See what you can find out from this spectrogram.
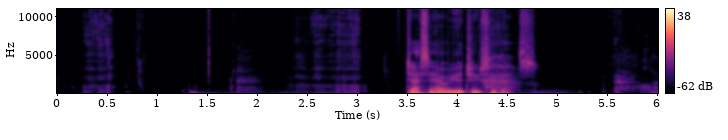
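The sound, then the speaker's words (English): Wet, smacking slurping noises come in short irregular bursts, followed by a loud voice and then a few more faint mouth sounds. “It sounds like you're slurping them.”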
